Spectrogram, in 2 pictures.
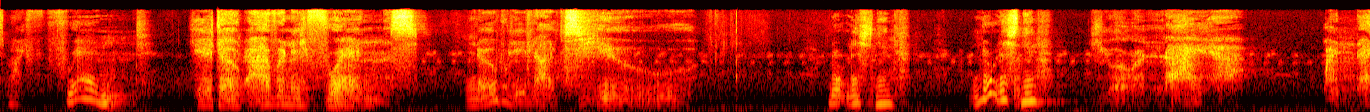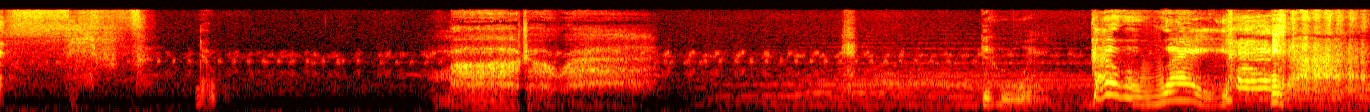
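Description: A creature speaks in a raspy, hissing voice, by turns pleading and menacing.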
